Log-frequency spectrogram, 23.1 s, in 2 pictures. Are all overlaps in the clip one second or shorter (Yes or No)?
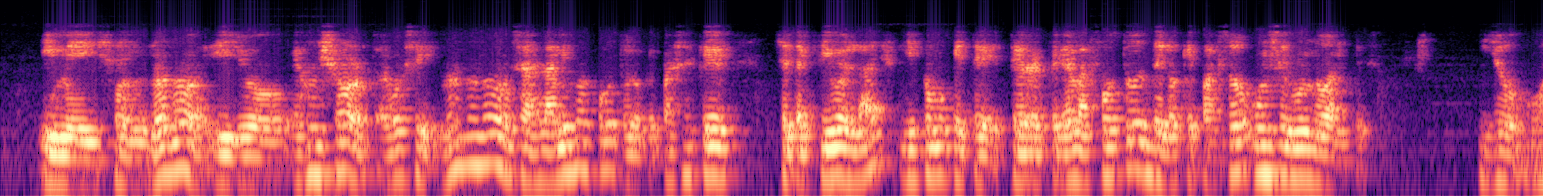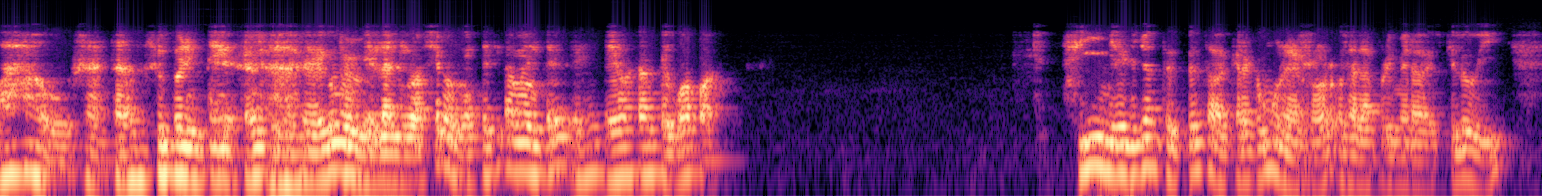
No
